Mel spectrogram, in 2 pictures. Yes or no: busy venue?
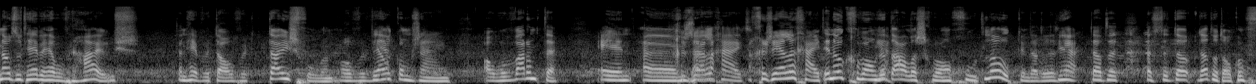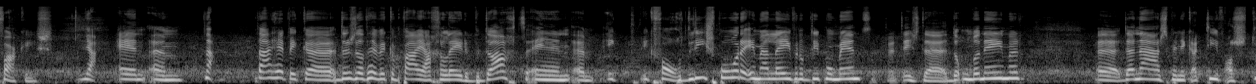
yes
